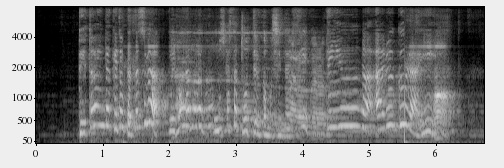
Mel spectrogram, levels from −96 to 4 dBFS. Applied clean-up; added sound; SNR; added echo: neural separator model SepFormer DNS4.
